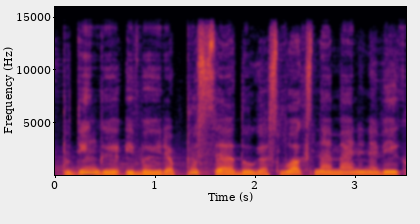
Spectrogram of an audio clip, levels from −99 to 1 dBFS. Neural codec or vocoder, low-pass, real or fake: vocoder, 44.1 kHz, 128 mel bands, Pupu-Vocoder; 14.4 kHz; fake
